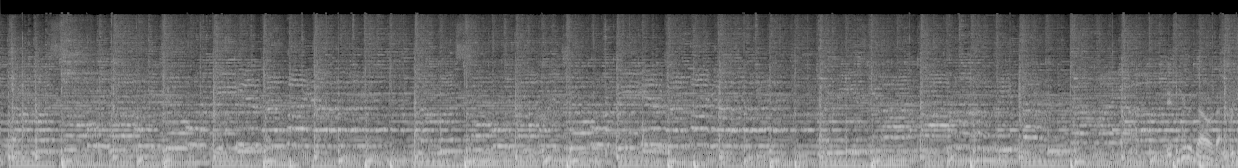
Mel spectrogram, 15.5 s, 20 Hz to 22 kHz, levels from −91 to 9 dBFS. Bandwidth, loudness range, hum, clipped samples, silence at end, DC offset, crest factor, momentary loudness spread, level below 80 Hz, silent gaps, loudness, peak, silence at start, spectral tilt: 17 kHz; 1 LU; none; under 0.1%; 0 s; under 0.1%; 14 dB; 2 LU; -24 dBFS; none; -18 LUFS; -4 dBFS; 0 s; -5 dB/octave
